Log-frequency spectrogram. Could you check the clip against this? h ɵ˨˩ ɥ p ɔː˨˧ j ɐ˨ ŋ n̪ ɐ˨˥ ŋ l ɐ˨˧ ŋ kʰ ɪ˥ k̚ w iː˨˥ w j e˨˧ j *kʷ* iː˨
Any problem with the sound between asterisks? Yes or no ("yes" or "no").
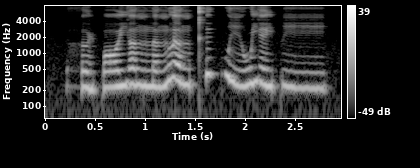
yes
